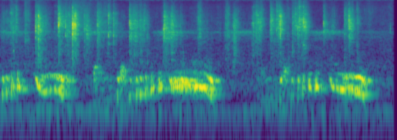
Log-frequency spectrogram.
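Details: Threat display by a dry pigeon toward a wet one that just bathed and cannot fly, the dry bird puffing up; continuous low, burbling coos running almost without pause, a brief lull, then another coo bout.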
